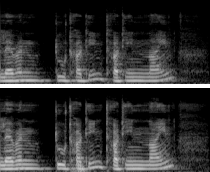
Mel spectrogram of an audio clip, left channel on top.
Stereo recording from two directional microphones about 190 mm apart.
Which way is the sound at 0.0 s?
35° right (ahead or behind).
